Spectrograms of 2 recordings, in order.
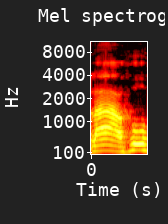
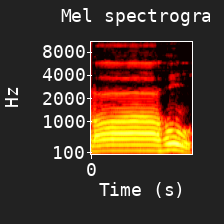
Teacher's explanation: ডান পাশের অক্ষর যদি পেশ বা জাবার থাকে আল্লাহ লেখার তাহলে মোটা করে হবে লহু আর যদি নিচে থাকতো তাহলে লাহু হতো তো এখানে মোটা করে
